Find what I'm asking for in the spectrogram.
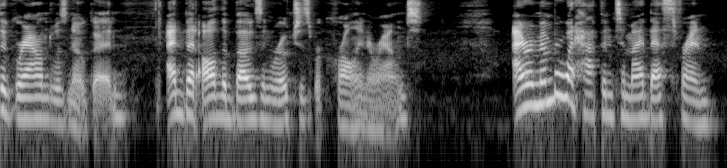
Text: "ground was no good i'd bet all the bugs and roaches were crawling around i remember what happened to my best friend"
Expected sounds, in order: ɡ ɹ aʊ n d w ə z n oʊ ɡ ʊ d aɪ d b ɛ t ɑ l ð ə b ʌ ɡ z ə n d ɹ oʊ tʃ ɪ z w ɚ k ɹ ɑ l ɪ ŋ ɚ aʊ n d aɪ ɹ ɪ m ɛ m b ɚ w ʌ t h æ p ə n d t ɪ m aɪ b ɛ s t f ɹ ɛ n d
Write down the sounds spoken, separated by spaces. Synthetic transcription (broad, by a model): ɡ ɹ aʊ n d w ə z n oʊ ɡ ʊ d aɪ d b ɛ t ɑ l ð ə b ʌ ɡ z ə n ɹ oʊ tʃ ɪ z w ɚ k ɹ ɑ l ɪ ŋ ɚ aʊ n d aɪ ɹ ɪ m ɛ m b ɚ w ʌ t h æ p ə n t ɪ m aɪ b ɛ s t f ɹ ɛ n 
